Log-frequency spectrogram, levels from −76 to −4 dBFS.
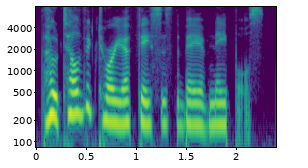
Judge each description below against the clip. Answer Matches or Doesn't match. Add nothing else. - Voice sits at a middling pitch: Doesn't match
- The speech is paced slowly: Doesn't match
